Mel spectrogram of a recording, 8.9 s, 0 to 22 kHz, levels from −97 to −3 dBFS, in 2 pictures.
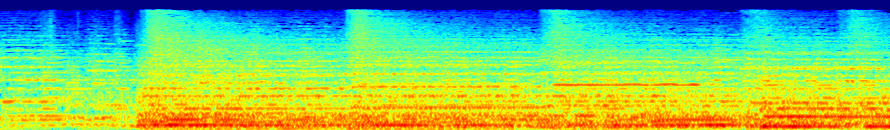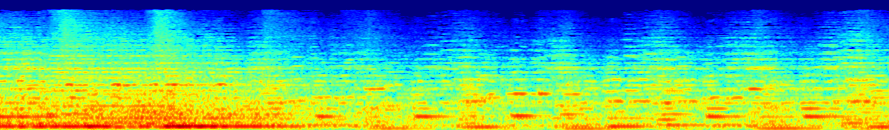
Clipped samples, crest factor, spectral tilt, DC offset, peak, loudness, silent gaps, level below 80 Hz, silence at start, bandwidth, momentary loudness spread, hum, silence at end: under 0.1%; 16 dB; -7 dB/octave; under 0.1%; -2 dBFS; -17 LUFS; none; -34 dBFS; 0 s; 16 kHz; 10 LU; none; 0 s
